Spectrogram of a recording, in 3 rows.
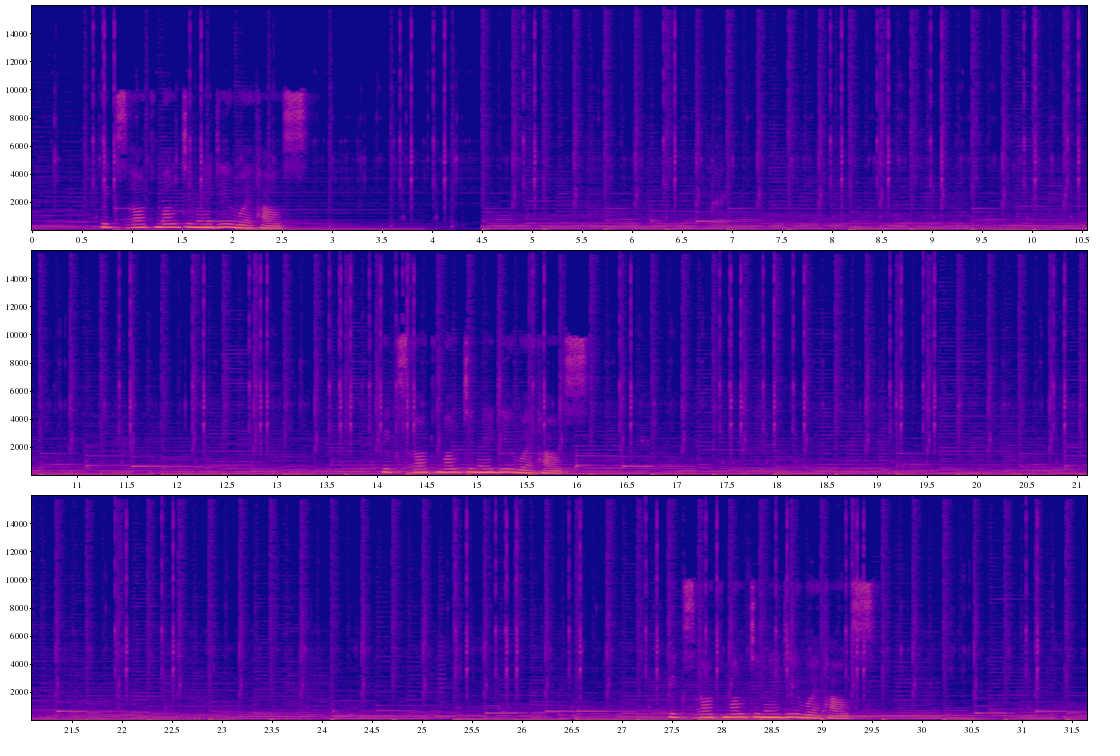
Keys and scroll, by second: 8.2 super+space, 10.8 super+t.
